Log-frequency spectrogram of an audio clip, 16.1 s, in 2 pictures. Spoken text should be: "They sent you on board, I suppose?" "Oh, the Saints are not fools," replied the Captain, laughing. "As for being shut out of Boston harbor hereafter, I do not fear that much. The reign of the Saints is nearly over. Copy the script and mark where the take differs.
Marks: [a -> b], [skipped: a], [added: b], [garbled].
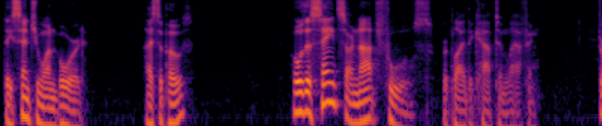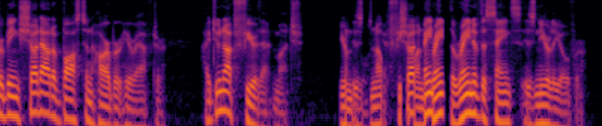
"They sent you on board, I suppose?" "Oh, the Saints are not fools," replied the Captain, laughing. [skipped: "As] for being shut out of Boston harbor hereafter, I do not fear that much. [garbled] The reign of the Saints is nearly over.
